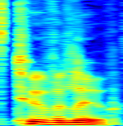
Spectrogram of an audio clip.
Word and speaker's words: Tuvalu: The, the correct pronunciation name is Tuvalu.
